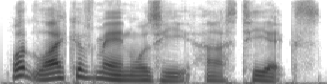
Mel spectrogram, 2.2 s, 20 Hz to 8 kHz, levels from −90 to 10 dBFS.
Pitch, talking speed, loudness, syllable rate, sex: 135 Hz, 245 wpm, -19 LUFS, 5.2 syllables/s, male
